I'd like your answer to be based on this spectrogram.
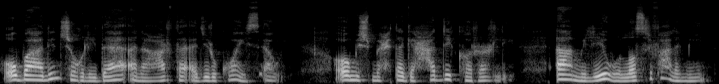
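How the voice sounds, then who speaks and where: A woman doing a firm young Egyptian wife who refuses to back down. Her fast, breathy, mellow voice stays blunt. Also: fairly low pitch. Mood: indignant.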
